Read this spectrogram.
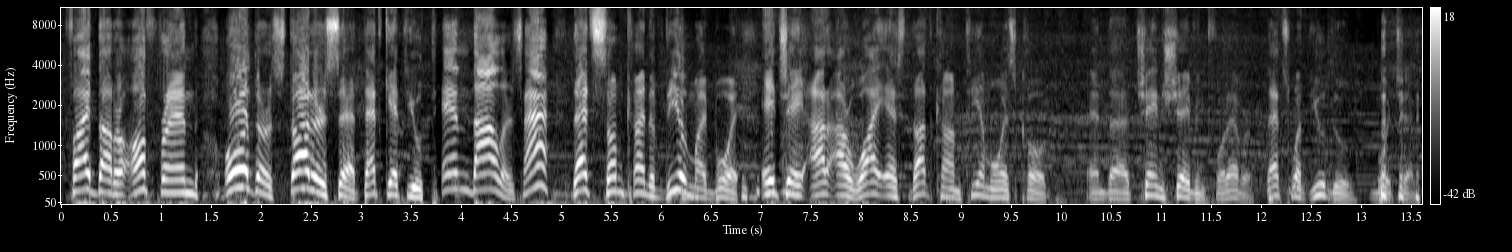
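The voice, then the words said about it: Put-on Russian accent. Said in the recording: “I have no idea why I do Russian accent.”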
